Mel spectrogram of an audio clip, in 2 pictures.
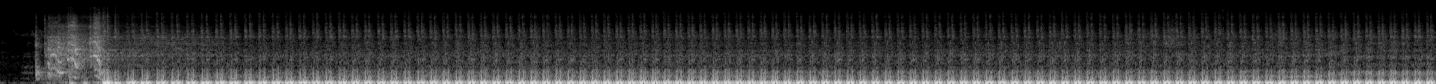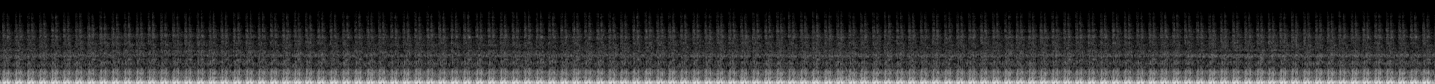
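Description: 2004 Suzuki Intruder 1500 LC's V-twin is cranked over by the electric starter, catches about a second in, and then idles steadily.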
